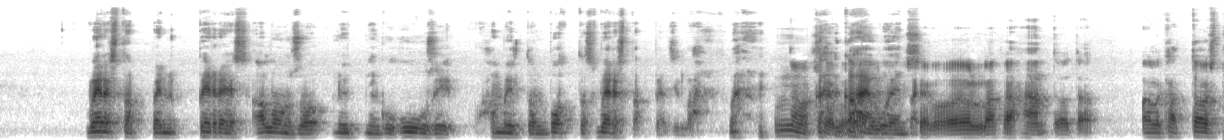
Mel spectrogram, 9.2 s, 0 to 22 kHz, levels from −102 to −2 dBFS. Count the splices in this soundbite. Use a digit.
0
